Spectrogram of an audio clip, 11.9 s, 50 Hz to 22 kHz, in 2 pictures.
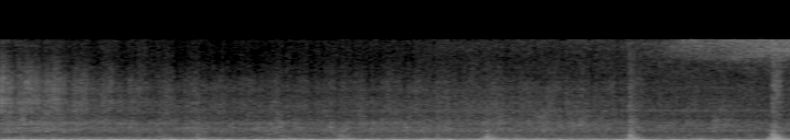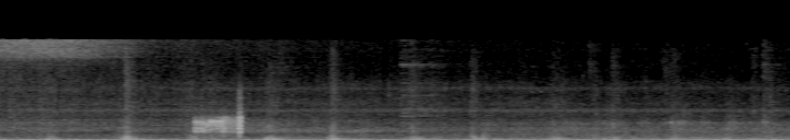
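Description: Norfolk Southern diesel locomotives, including a GP38-2, rolling slowly past close by with a steady low engine rumble. The wheels give a run of irregular sharp clicks over the rail joints. There is a brief high-pitched sound about seven and a half seconds in.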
